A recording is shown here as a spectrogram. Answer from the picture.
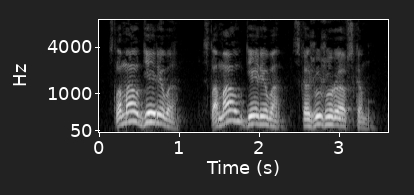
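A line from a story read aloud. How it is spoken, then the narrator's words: Shouting. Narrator (Russian): другой крикнул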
